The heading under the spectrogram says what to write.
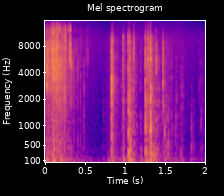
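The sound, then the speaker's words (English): A piece of paper being crumpled up, a dense burst of crackling followed by a brief pause and then a series of sharper, irregular crinkles and pops. No voices. “It sounds like you crumpling up a piece of paper.”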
